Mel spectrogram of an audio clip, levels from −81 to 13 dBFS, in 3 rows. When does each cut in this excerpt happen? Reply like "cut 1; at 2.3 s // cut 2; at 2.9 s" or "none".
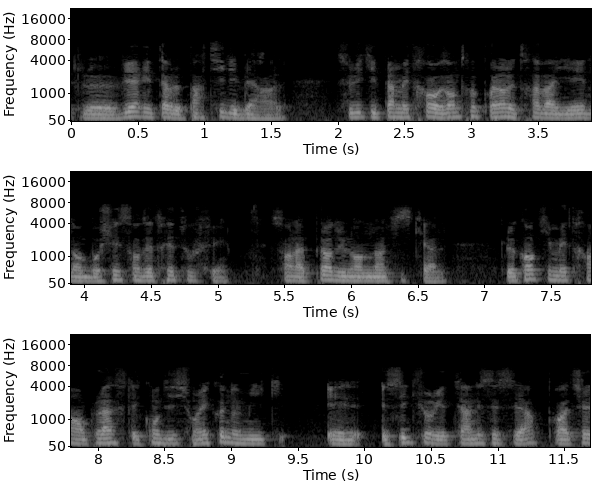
none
